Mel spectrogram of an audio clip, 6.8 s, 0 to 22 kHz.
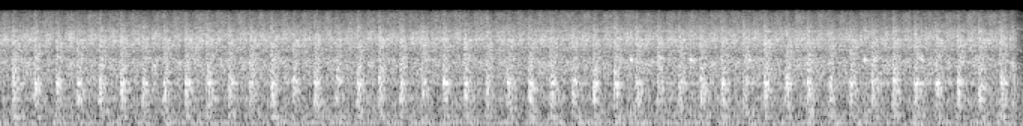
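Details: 1997 Mitsubishi Eclipse GSX, jump-started, fuel pump running, spark plug wires swapped: steady starter cranking at about three and a half beats a second with no catch; crank, no start, timing suspected.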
